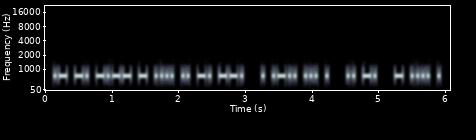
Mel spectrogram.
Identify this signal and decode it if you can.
Morse code, heard as a keyed tone, about 30 wpm, 700 Hz. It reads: ANYTHING ELSE IN THE
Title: Sentences from Top 1000 Words - Review Part 4 - 30wpm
